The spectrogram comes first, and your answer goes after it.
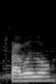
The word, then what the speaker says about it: sábado: La destreza, te van a mencionar que es una estrújula y como es una estrújula, tiene que llevar un acento en la sílaba antepenúltima, etcétera, etcétera.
